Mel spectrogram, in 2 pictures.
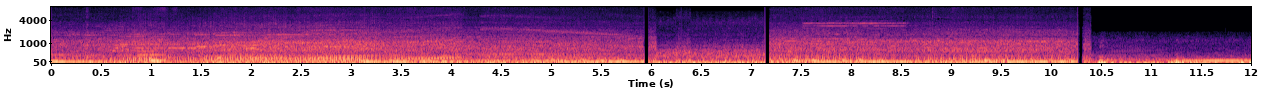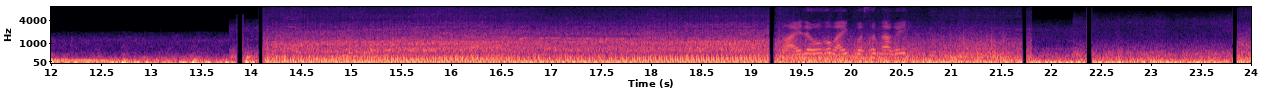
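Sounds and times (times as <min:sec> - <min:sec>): motorcycle engine running: 0:00.0 - 0:06.0, 0:14.1 - 0:19.4
road and wind noise: 0:00.0 - 0:24.0.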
